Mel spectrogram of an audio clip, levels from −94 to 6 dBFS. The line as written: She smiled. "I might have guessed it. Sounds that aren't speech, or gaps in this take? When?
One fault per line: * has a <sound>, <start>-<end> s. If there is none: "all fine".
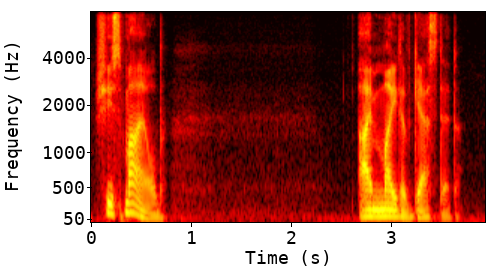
all fine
